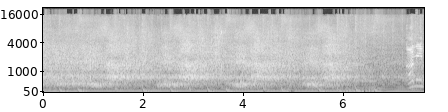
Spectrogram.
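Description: Esports arena crowd at a Rocket League RLCS Major, a loud roaring mass of chanting and cheering voices heard through a broadcast stream, with sustained rhythmic yells swelling and falling.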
